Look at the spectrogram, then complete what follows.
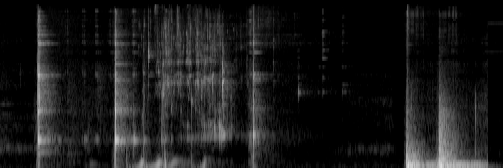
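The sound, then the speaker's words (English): A clear spirit is poured into a clean, tulip-shaped Glencairn whiskey nosing glass: a sharp glassy tap, a short burst of gurgling splashes, then a second brief pour a moment later. Quiet, with no talking. “So let's go for a pour.”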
